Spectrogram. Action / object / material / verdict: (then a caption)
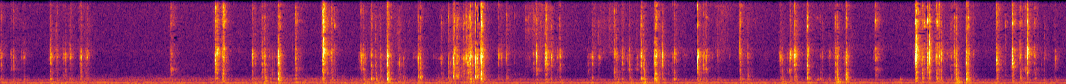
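tap / plastic laptop keyboard keys / plastic / none. Long teal-painted nails and fingertips type rapid taps on a white plastic laptop keyboard with cartoon stickers on its hollow keys. The result is a quick run of short, dry, clicky taps over a steady low hum.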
